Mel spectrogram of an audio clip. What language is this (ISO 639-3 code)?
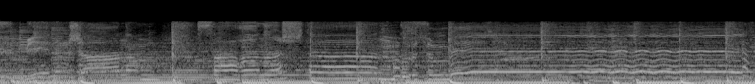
kaz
